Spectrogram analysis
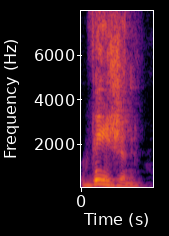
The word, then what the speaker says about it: vision: So when you see S-U-R-E coming in that kind of situation, it most often will be pronounced as je.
